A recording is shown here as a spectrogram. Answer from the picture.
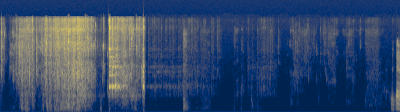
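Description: Small rocks poured from a paper bag into a tin can: a rushing rattle with the bag crinkling, then a shorter, louder clatter about two seconds in with a faint ring from the can.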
